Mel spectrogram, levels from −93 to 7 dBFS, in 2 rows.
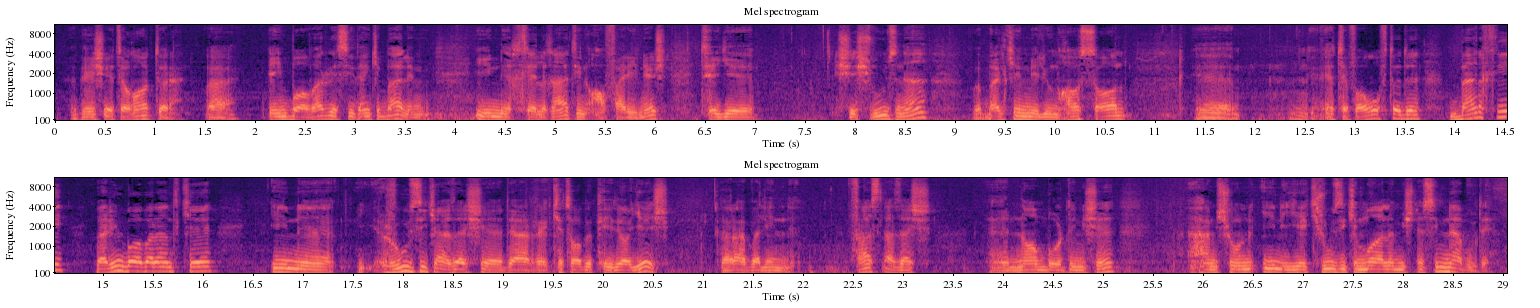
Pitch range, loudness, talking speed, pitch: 105-140 Hz, -19 LUFS, 110 wpm, 110 Hz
